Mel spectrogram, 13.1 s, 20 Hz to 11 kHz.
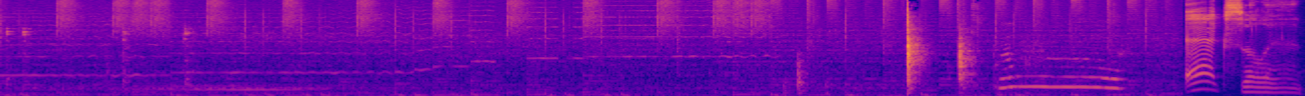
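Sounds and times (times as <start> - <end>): light background music: 0.0 - 11.8.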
